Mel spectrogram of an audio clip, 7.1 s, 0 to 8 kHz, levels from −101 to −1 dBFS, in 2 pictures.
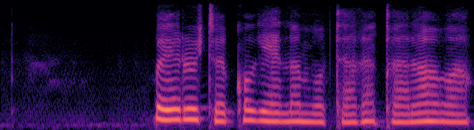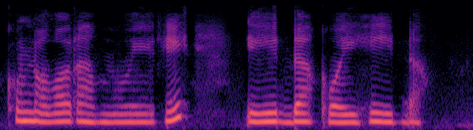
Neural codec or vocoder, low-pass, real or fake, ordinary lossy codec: codec, 16 kHz, 1 kbps, FreqCodec, larger model; 7.2 kHz; fake; none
